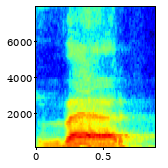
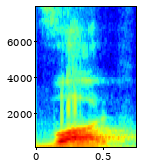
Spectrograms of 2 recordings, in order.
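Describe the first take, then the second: First: The word rhymes with 'hair'. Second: The word rhymes with 'her'. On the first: The speaker calls it wrong. "this is not the correct pronunciation" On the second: The speaker calls it right. "The correct pronunciation is were"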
